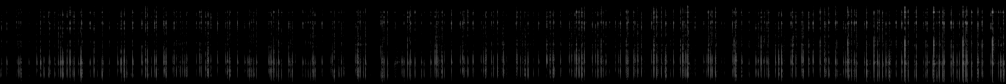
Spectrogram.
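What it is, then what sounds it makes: Plastic sunglasses. Black plastic-framed sunglasses held in both hands are tapped and scratched with long nails in a fast stream of dense, crisp clicks and scrapes, with some rattling of the hinges. The sound is bright and thin, with no low end, and each tap stops almost instantly.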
